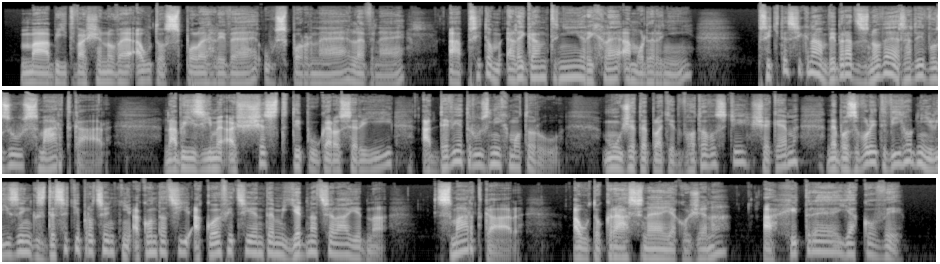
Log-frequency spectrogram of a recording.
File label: voiceover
